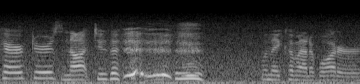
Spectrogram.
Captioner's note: gasping for breath sarcastically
